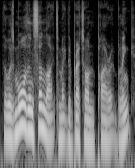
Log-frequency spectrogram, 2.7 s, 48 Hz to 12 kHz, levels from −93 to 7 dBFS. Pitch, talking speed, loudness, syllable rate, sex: 135 Hz, 245 wpm, -18 LUFS, 6.2 syllables/s, male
